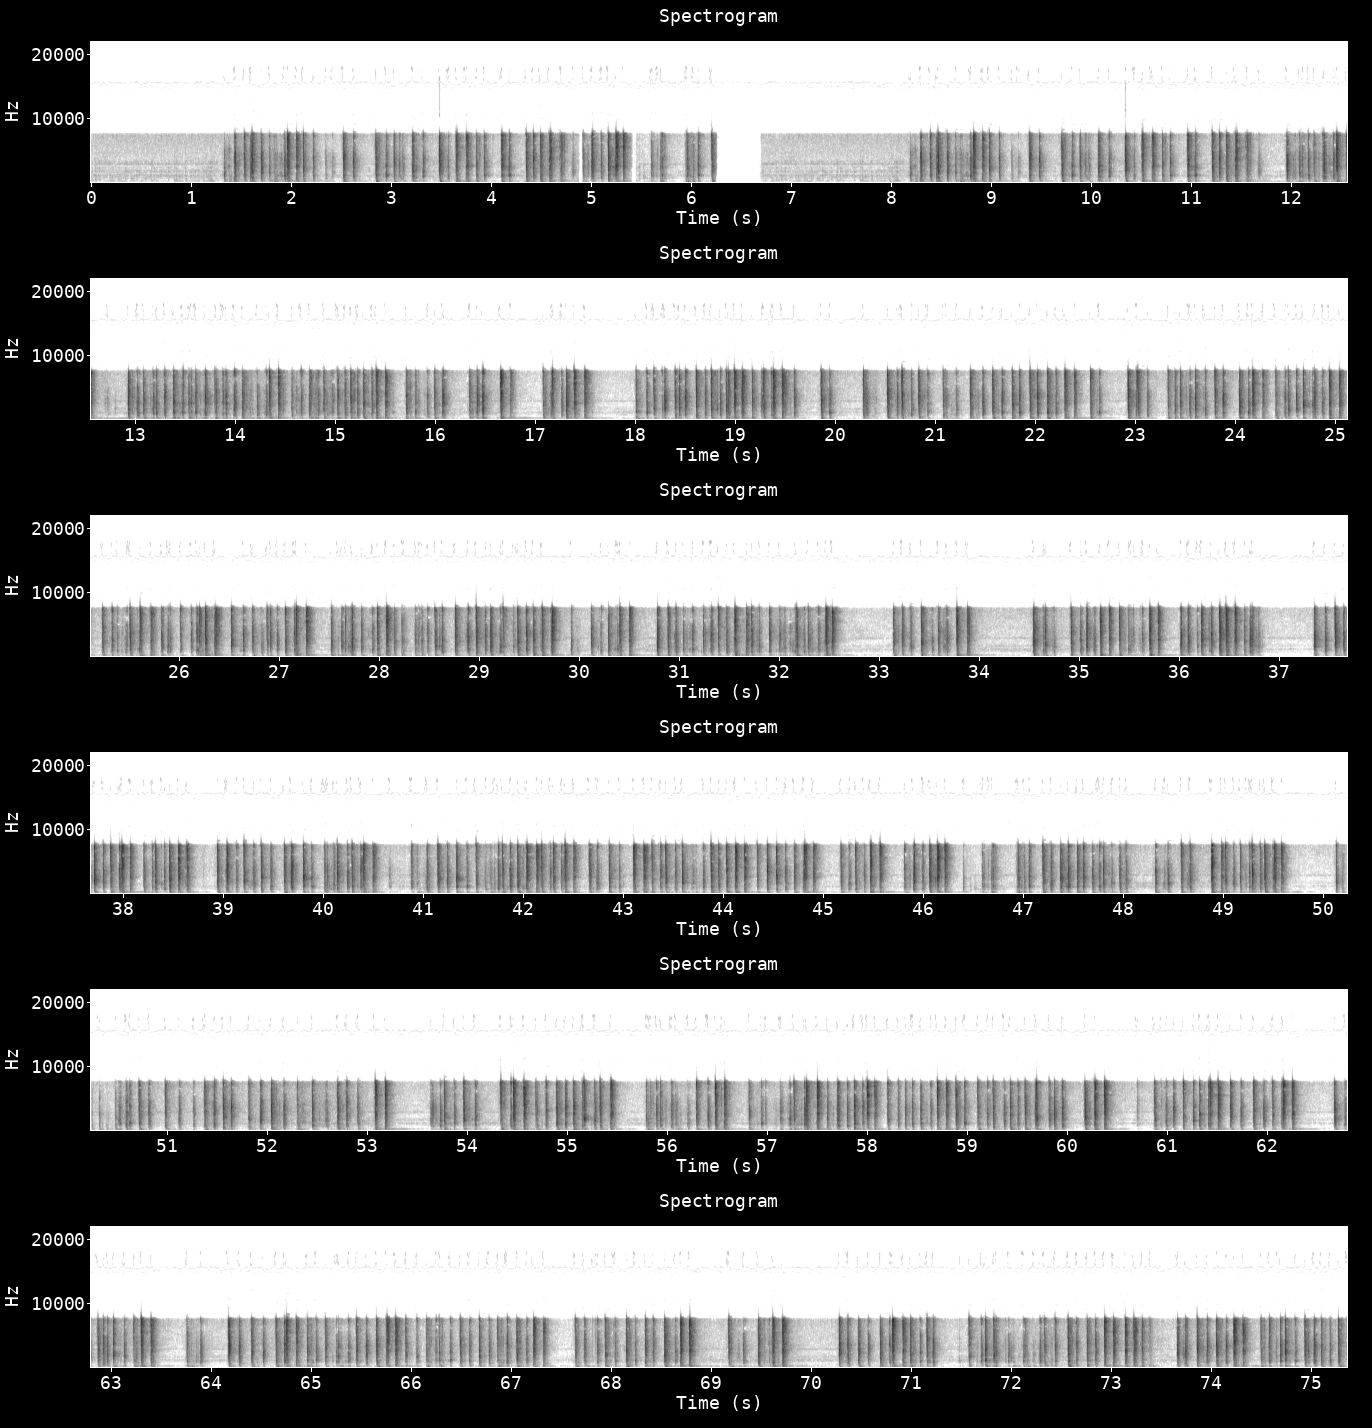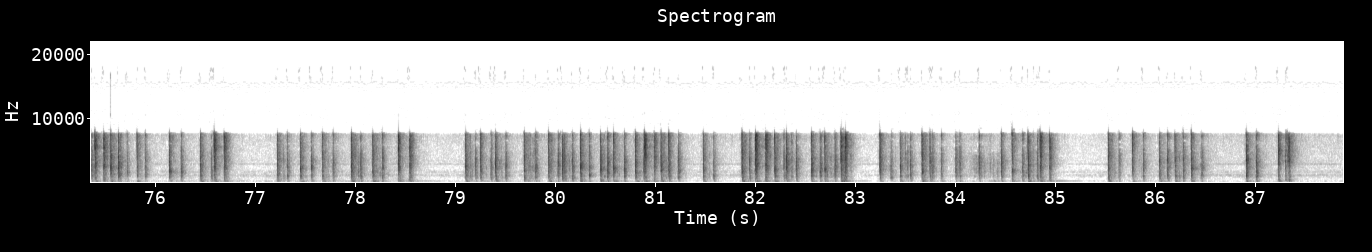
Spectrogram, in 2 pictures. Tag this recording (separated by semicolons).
click; computer; key; keyboard; keys; type; typing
